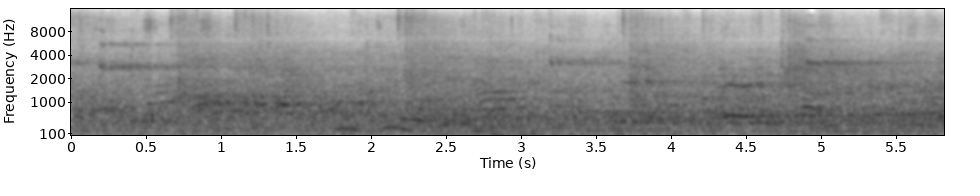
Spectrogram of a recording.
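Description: A badminton racket smacks a shuttlecock.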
